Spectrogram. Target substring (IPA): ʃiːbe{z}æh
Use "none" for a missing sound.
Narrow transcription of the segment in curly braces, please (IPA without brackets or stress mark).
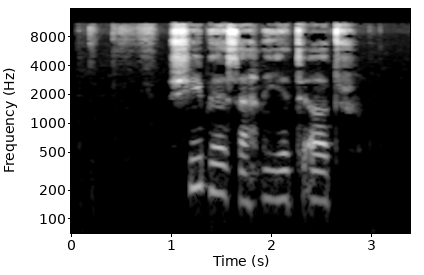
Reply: s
